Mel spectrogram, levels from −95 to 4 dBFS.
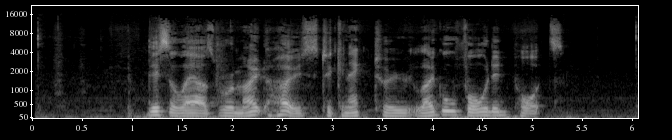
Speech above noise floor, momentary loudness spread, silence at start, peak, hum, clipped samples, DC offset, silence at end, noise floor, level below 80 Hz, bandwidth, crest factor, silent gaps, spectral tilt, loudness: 31 dB; 11 LU; 0.05 s; -14 dBFS; none; under 0.1%; under 0.1%; 0.65 s; -64 dBFS; -56 dBFS; 14.5 kHz; 20 dB; none; -4.5 dB/octave; -34 LUFS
